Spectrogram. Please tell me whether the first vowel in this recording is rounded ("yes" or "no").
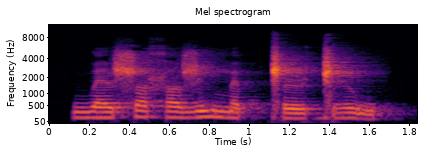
no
